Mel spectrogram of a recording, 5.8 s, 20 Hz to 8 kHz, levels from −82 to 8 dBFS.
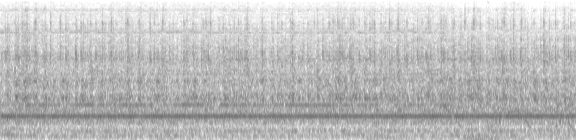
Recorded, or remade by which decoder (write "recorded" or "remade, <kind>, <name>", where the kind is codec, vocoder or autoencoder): recorded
